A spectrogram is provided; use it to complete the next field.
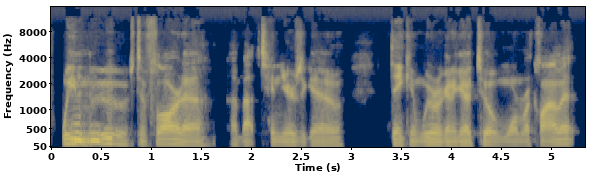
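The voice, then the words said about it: Southern American accent. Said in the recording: “I like your southern accent ... grew up in Alabama. So that's where the accent comes from. It also comes from sleep deprivation, and not having enough coffee.”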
